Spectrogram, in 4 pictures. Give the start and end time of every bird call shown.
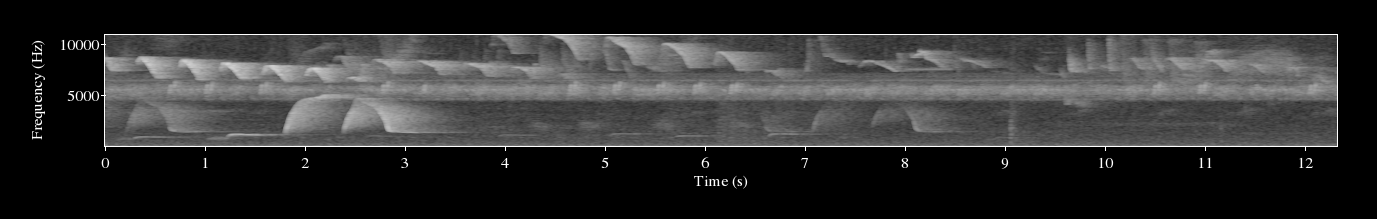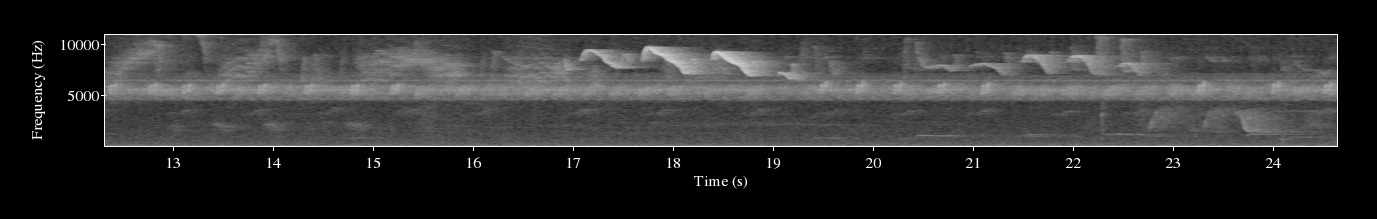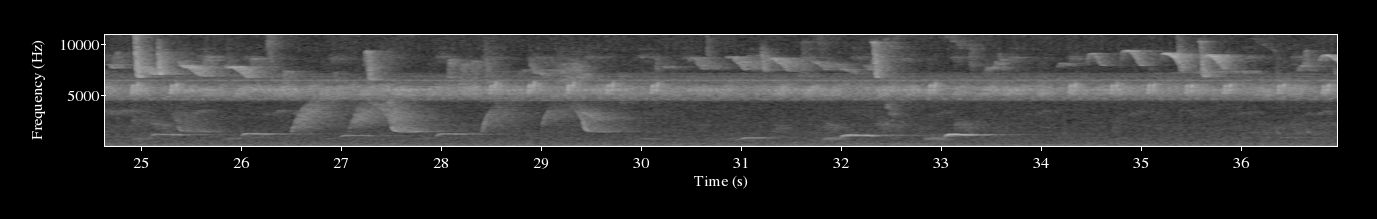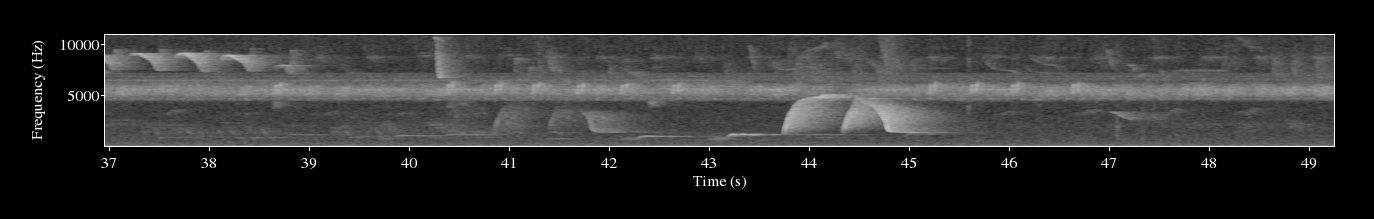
[0.00, 9.27] Screaming Piha (Lipaugus vociferans)
[4.07, 6.57] Gray Antbird (Cercomacra cinerascens)
[12.57, 15.37] Gray Antbird (Cercomacra cinerascens)
[19.27, 33.97] Screaming Piha (Lipaugus vociferans)
[31.07, 34.27] Gray Antbird (Cercomacra cinerascens)
[35.87, 39.17] Thrush-like Wren (Campylorhynchus turdinus)
[38.97, 49.25] Screaming Piha (Lipaugus vociferans)
[40.87, 41.67] Collared Trogon (Trogon collaris)
[48.17, 49.25] Gray Antbird (Cercomacra cinerascens)

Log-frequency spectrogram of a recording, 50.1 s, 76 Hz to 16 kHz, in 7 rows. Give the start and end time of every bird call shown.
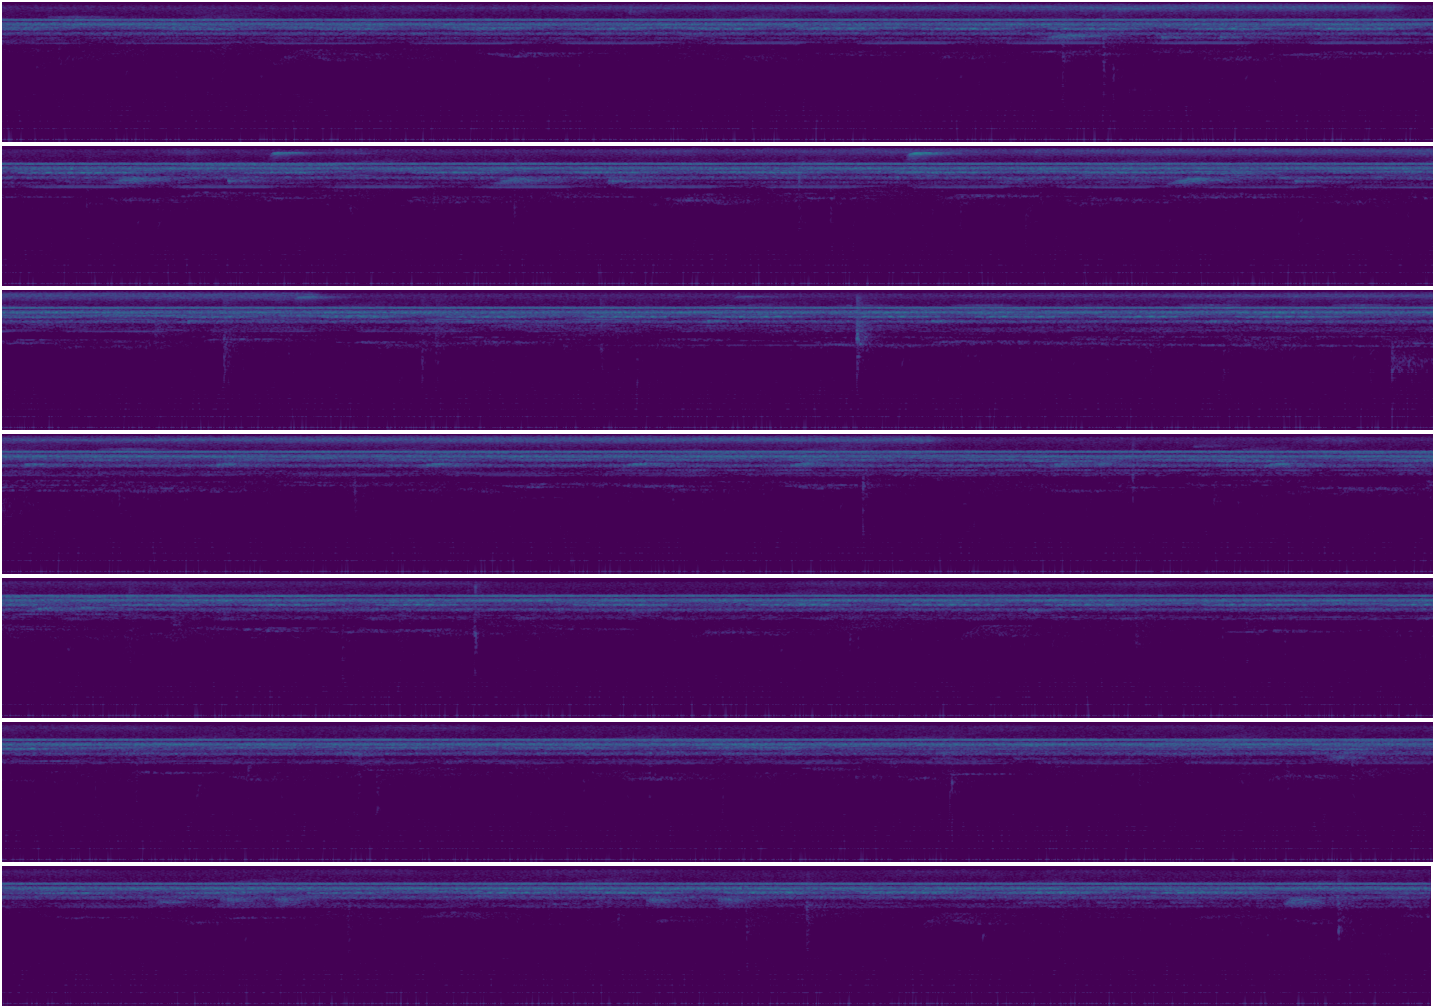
[0.00, 47.28] Hauxwell's Thrush (Turdus hauxwelli)
[0.00, 50.08] Black-billed Thrush (Turdus ignobilis)
[17.28, 22.18] Rufous-fronted Antthrush (Formicarius rufifrons)

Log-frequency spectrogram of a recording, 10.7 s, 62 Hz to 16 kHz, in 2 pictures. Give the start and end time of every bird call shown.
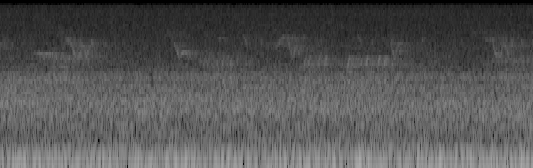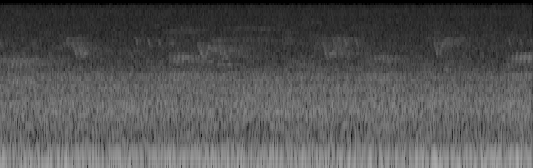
[0.00, 10.66] Red-eyed Vireo (Vireo olivaceus)

